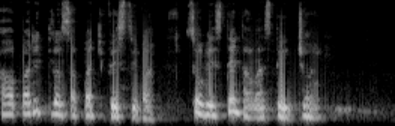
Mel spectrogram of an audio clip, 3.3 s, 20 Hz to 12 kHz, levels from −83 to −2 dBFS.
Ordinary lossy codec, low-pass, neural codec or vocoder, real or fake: none; none; none; real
